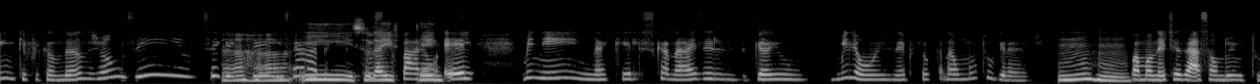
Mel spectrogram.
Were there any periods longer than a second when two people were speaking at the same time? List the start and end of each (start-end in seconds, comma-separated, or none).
2.2-4.5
